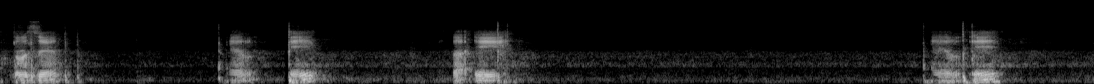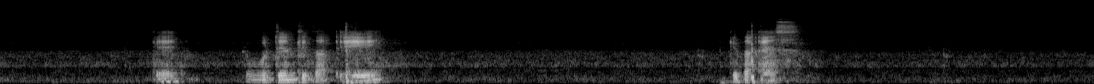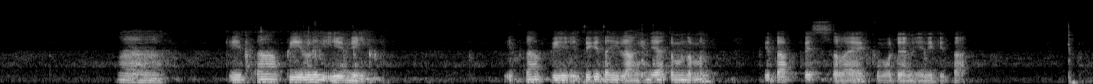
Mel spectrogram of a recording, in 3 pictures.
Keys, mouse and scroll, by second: 0.1 ctrl+z, 0.6 ctrl+z, 2.1 r, 4.9 e, 9.1 r, 14.4 e, 18.4 s, 22.4 middle click, 25.7-26.1 scroll up 2, 26.1 middle click, 27.0 click, 28.3 x, 29.8 middle click, 30.9 click, 32.5 x.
